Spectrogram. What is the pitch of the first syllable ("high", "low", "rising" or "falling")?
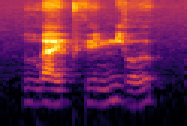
rising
